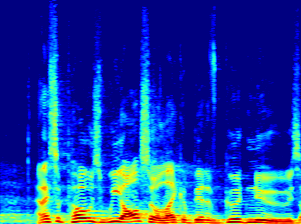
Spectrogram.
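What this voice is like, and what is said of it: Usual voice. Nothing is said of it.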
